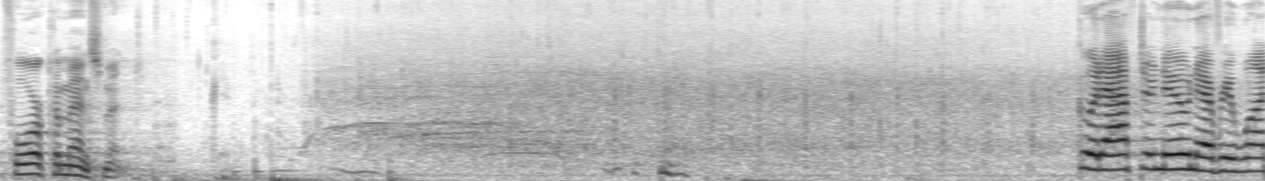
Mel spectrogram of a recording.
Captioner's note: applause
